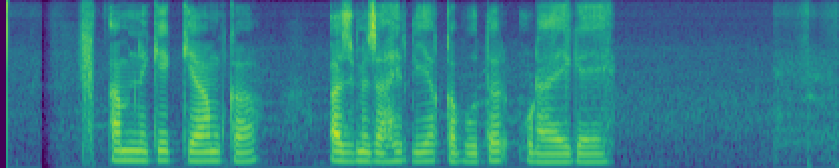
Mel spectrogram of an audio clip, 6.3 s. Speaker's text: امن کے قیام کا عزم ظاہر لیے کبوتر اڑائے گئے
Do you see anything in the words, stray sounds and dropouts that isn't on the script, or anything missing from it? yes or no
no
